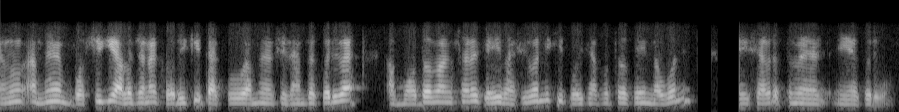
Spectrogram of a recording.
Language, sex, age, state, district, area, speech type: Odia, male, 45-60, Odisha, Mayurbhanj, rural, conversation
